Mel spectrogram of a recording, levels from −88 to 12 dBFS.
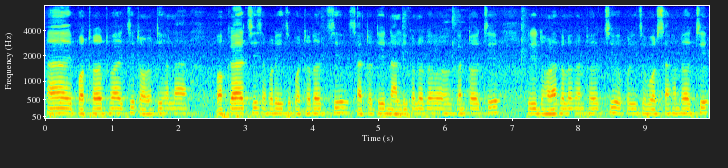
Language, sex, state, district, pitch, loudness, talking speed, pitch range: Odia, female, Odisha, Khordha, 135 Hz, -19 LUFS, 170 wpm, 130-135 Hz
